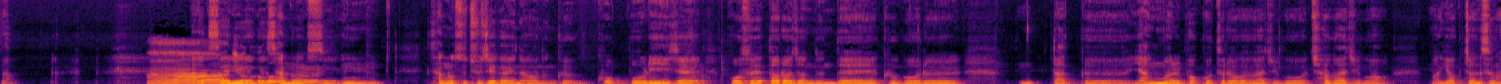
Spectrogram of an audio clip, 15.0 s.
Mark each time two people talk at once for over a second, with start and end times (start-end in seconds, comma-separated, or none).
1.9-3.3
